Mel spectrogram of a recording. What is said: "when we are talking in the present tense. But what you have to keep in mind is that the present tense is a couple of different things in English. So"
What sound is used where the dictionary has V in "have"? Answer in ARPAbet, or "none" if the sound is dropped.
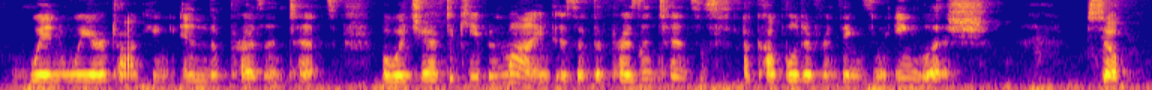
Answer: F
